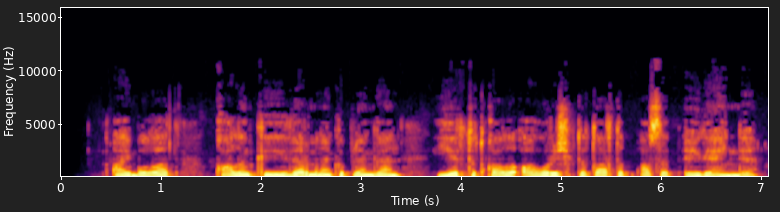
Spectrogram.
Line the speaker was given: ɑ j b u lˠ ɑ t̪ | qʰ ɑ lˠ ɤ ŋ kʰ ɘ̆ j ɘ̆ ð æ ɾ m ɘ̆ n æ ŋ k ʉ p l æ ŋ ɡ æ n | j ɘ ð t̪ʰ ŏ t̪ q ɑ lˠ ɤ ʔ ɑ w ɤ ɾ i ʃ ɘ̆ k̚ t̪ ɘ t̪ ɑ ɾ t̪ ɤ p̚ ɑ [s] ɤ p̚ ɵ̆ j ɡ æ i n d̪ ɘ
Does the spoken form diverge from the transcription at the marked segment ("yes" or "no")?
no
